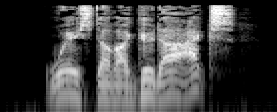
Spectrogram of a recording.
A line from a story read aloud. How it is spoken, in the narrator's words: grunted Gobber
